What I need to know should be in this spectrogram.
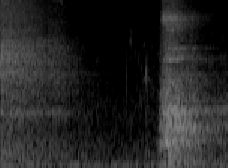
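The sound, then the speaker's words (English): A deep, slow breath taken as a calming exercise: soft, airy breathing that swells into a louder, sigh-like exhale, heard alone without talk. “Keep reminding yourself to take longer and deeper breaths. Let me do one real quick right now. Do one with me.”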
